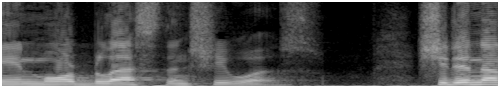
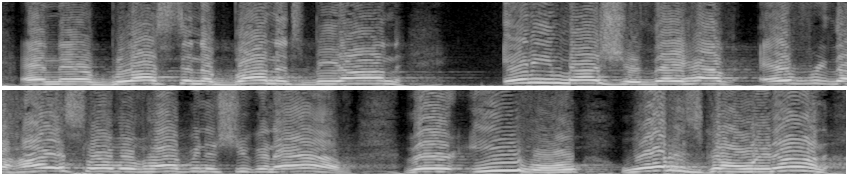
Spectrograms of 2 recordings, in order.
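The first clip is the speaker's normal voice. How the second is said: building protest to God; 5 semitones higher than usual. Acted. Asaph telling God the wicked prosper, building exasperation. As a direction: start subdued, climb into exasperated outrage. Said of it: "felt the exact same way".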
